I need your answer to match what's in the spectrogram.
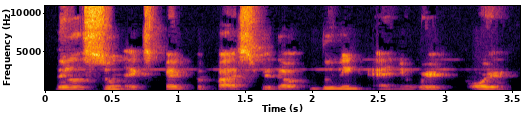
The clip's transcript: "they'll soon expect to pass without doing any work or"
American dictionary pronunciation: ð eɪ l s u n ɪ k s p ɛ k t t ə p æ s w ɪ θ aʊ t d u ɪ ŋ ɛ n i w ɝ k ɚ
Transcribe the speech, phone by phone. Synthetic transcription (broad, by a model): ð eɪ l s u n ɪ k s p ɛ k t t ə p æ s w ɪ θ aʊ t d u ɪ ŋ ɛ n i w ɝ ɔ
